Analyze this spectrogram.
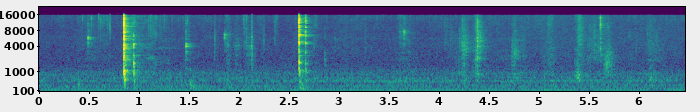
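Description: A few sharp clinks of a metal spoon against a glass mixing bowl while soft bread dough is stirred, the loudest about two and a half seconds in, over a steady low hum.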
